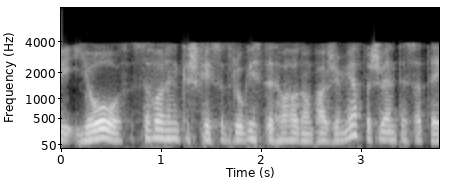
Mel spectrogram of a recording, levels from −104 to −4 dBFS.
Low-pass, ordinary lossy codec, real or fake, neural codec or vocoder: 7.2 kHz; AAC, 16 kbps; fake; codec, 16 kHz, 0.3 kbps, FocalCodec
